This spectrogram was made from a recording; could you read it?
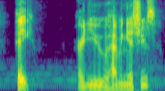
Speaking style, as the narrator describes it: called out

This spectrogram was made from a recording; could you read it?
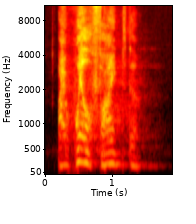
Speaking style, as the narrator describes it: she whispered to her reflection

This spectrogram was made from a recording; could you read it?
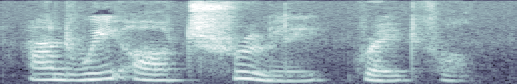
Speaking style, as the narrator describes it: the Lyondar spoke gravely

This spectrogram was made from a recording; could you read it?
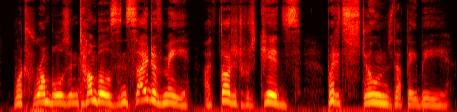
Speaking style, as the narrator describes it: Then he cried out

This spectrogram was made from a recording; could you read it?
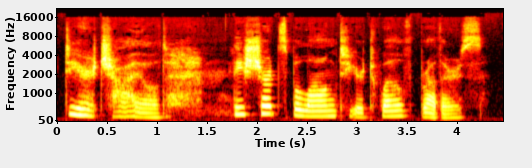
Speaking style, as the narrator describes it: The queen sighed as she replied

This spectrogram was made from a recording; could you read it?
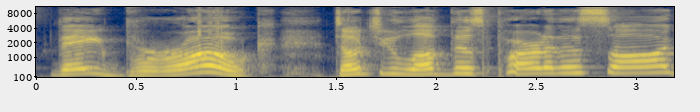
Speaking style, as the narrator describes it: DW loudly exclaims

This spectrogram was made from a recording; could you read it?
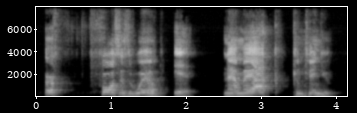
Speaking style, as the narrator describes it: Flockley slowly says

